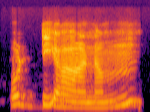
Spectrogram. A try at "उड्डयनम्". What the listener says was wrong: Uddayanam. This one is Uddayanam, Dakara and Dakara.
